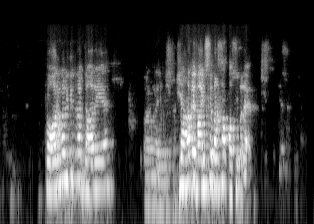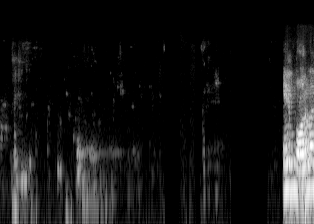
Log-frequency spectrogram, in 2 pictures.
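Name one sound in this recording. A man speaks calmly and clearly, close by, like a teacher explaining.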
